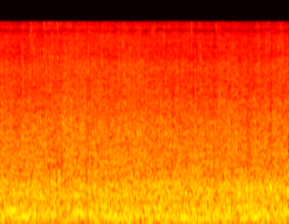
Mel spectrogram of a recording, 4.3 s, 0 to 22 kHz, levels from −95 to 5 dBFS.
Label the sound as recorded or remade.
recorded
